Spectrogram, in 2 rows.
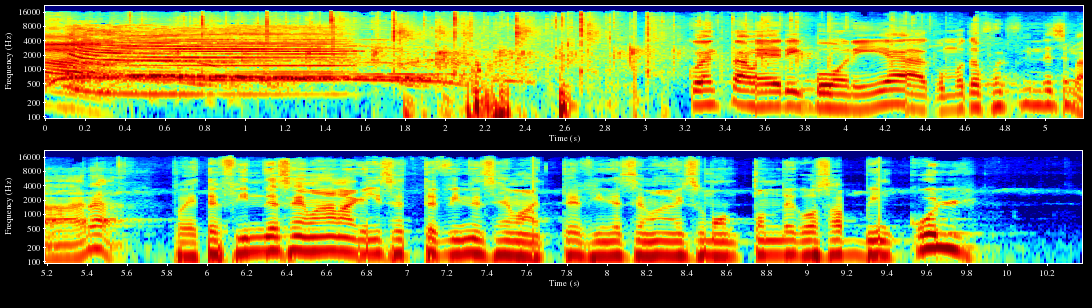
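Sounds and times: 
loud applause and cheering: 0:00.0 - 0:04.9
speech: 0:03.2 - 0:10.0.

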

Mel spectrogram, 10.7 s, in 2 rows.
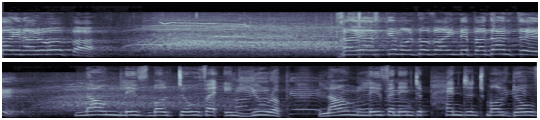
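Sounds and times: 
speech: 0:00.8 - 0:01.2, 0:03.4 - 0:10.7
cheering crowd in Moldova: 0:01.1 - 0:08.1.

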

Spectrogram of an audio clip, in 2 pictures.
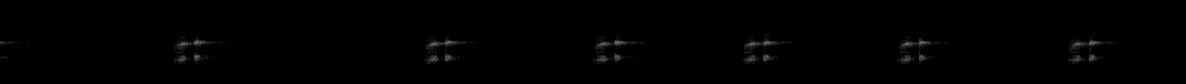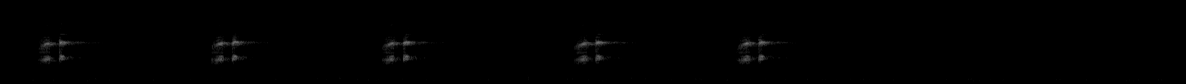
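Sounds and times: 
Pacific tree frogs calling in a yard: 0:00.0 - 0:00.5, 0:01.7 - 0:02.6, 0:04.2 - 0:05.1, 0:05.9 - 0:06.8, 0:07.4 - 0:08.2, 0:09.0 - 0:09.8, 0:10.7 - 0:11.5, 0:12.2 - 0:13.0, 0:14.0 - 0:14.8, 0:15.6 - 0:16.5, 0:17.6 - 0:18.4, 0:19.2 - 0:20.0.

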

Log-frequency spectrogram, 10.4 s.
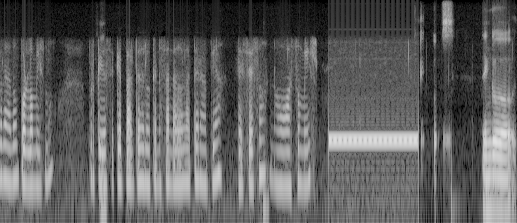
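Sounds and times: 
speech: 0:00.0 - 0:01.2, 0:01.8 - 0:06.4, 0:08.8 - 0:10.3
telephone ringing: 0:06.6 - 0:08.4.

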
